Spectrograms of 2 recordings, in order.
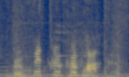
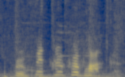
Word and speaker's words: Pavitr Prabhakar: do is copy or try to tap your tongue against the ridge of your mouth and say his name the way that he does. My name is Pravitra Prabhakar. Pravitra Prabhakar. Pravitra Prabhakar.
